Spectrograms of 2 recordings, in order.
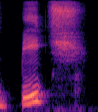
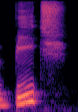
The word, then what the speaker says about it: beach: to say sheet sheet the next word is beach okay you want to go to the beach to enjoy your vacation a lot of my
